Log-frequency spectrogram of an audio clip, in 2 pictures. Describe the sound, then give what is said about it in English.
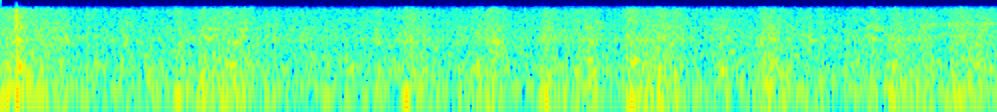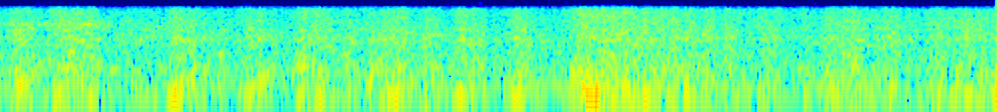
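A car engine hums steadily while driving to work on a Sunday morning, a continuous low rumble with road noise and no talking, fairly even in loudness. “Car's operating pretty good.”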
